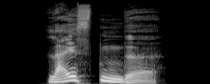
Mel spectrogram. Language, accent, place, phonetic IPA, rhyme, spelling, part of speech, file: German, Germany, Berlin, [ˈlaɪ̯stn̩də], -aɪ̯stn̩də, leistende, adjective, De-leistende.ogg
- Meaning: inflection of leistend: 1. strong/mixed nominative/accusative feminine singular 2. strong nominative/accusative plural 3. weak nominative all-gender singular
